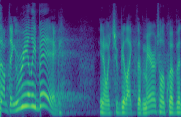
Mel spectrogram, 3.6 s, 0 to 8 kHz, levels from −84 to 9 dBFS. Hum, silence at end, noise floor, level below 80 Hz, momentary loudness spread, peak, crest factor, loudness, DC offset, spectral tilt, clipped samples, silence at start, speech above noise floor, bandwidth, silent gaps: none; 0 s; -45 dBFS; -64 dBFS; 8 LU; -2 dBFS; 14 dB; -17 LUFS; under 0.1%; -7 dB/octave; under 0.1%; 0 s; 28 dB; 7.2 kHz; none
